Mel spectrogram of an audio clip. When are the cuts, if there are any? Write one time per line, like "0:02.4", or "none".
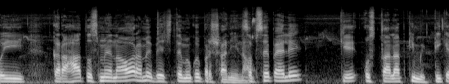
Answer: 0:02.4

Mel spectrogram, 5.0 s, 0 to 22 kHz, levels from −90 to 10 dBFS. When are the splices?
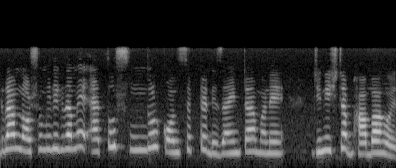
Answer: none

